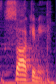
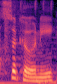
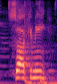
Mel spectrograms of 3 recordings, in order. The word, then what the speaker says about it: Saucony: for starters it's pronounced saucony not saucony not succiny it's sock and e sock saucony it's an american brand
